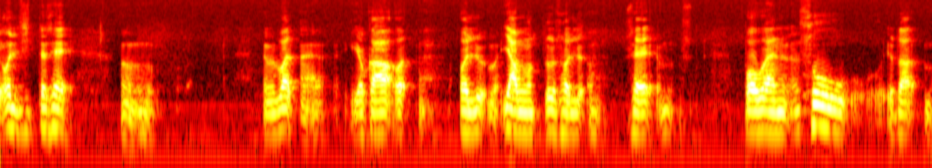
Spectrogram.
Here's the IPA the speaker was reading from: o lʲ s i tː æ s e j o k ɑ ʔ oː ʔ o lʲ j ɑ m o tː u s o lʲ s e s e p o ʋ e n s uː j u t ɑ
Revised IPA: o lʲ s i tː æ s e j o k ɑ ʔ o ʔ o lʲ j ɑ m o tː u s o lʲ s e s e p o ʋ e n s uː j o t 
